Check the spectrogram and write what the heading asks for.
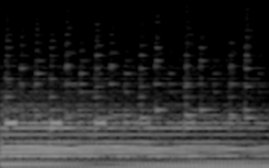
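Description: Electronic background music: sustained synthesizer chords over a steady, quick beat.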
